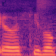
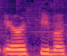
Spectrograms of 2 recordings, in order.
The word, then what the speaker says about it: Arecibo: talking about google the aristivo telescope that is a-r-e-c-i-b-o i always want to spell it with an a because that's the way i say it but it's not it's air a-r-e-c-i-b-o aristebo telescope they've now released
